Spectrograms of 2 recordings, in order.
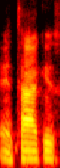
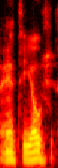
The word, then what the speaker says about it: Antiochus: No, it say people pronouncing either Antiochus or Antio, you know.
